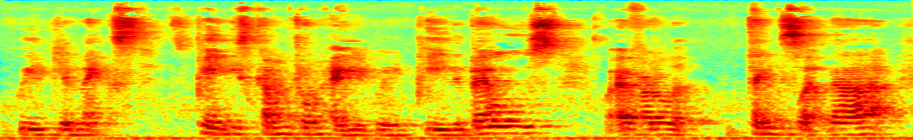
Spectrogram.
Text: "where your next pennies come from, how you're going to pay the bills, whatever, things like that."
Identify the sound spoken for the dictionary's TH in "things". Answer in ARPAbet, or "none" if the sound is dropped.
TH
